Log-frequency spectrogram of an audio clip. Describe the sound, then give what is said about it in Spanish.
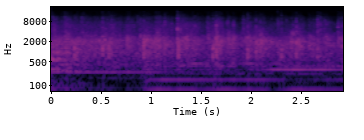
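An audience claps steadily for a few seconds, giving God a strong round of applause for the hands that were raised, a dense, sustained patter of many hands with a low hum of sustained tones underneath and no one speaking. “¿Por qué no le damos un aplauso fuerte a Dios por estas manos que se levantaron?”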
